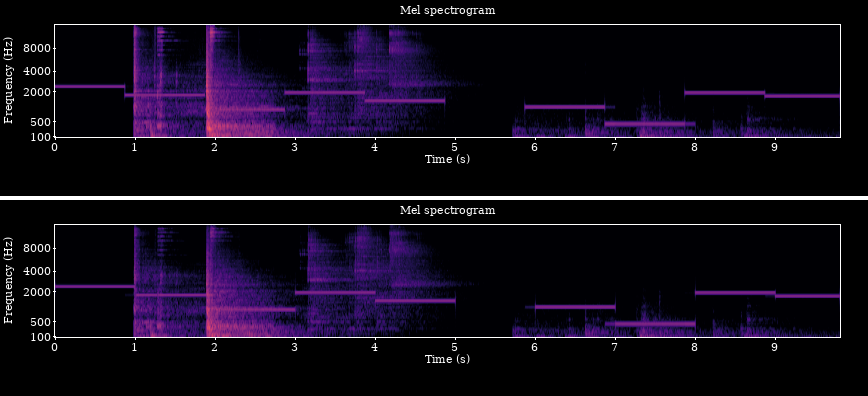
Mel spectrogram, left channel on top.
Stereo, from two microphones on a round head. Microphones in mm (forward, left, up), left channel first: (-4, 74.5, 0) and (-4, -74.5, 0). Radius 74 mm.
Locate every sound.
1.0 s a door slam: 50° left (ahead or behind), 0.9 m
3.1 s a dropped coin: 35° left (ahead or behind), 9.5 m
5.7 s running footsteps: 30° left (ahead or behind), 0.5 m; by 9.8 s 10° right (ahead or behind), 3 m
